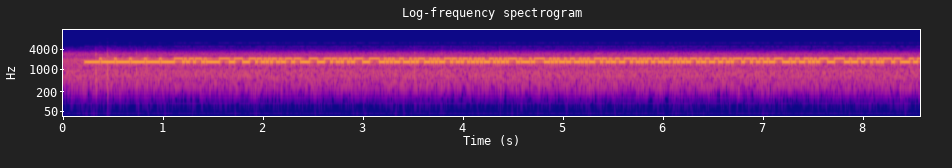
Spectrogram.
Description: RTTY (50 baud, 450 Hz shift), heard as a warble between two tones, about 1900 Hz centre, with static crashes. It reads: TO SAMO DOTYCZY DYREKTYWY W SPRAWIE POWROTU …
